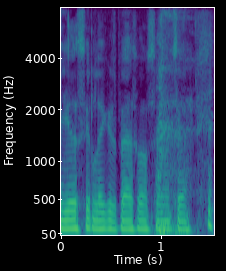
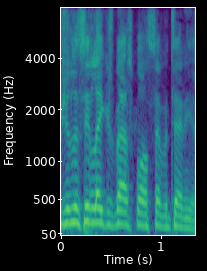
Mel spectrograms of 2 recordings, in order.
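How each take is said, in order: First: It is said flatly with little energy. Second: It is said loudly with lots of energy. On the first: The speaker calls it wrong. "You don't want to hear" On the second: The speaker calls it right. "You want to hear"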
